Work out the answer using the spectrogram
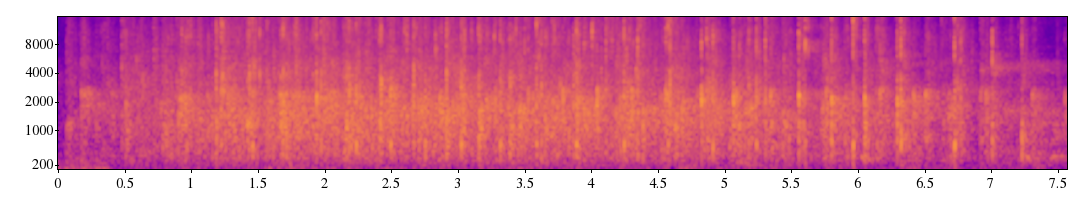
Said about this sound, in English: Would you give Annika a round of applause?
